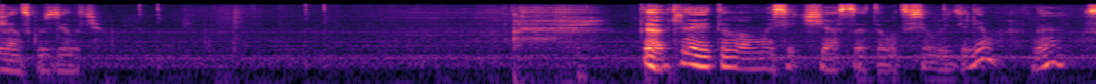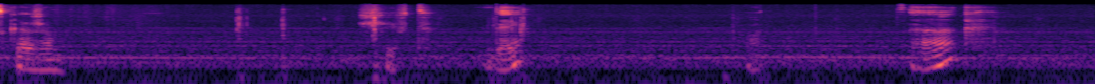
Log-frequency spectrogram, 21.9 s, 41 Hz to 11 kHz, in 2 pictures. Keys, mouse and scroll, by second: 7.9 drag.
